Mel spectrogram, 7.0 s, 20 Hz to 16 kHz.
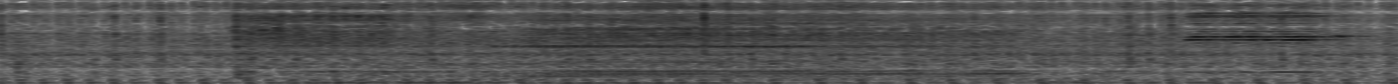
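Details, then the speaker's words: Bajaj Pulsar NS200 BS4 single-cylinder at idle after a Manali ride: loud, fast "kit kit" ticking from the top end, first taken for timing chain noise, caused by a worn camshaft that was replaced. "Timing चैन की आवाज आ रही है। काफी तेज kit kit किटकिट की।"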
